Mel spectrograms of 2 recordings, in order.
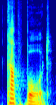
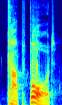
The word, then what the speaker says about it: cupboard: know this, is that we will say, for cupboard, we'll say cupboard. We'll read them as separate because, if you think about it, independently, cup, board, cupboard. Instead, it's cupboard.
